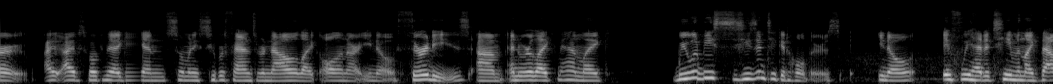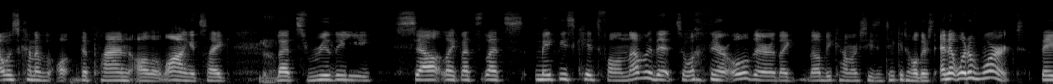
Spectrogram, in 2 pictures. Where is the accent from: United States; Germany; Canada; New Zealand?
Canada; my Filipino Canadian identity, what it's like growing up in Canada as a second generation, like, Canadian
